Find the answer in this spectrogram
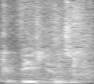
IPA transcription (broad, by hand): kənˡviːnjənt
